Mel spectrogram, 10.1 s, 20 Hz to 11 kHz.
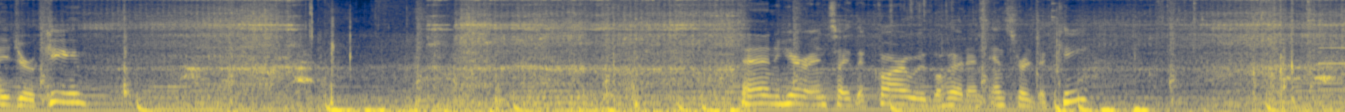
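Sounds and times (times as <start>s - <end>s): low thumps inside car: 7.9s - 8.8s.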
